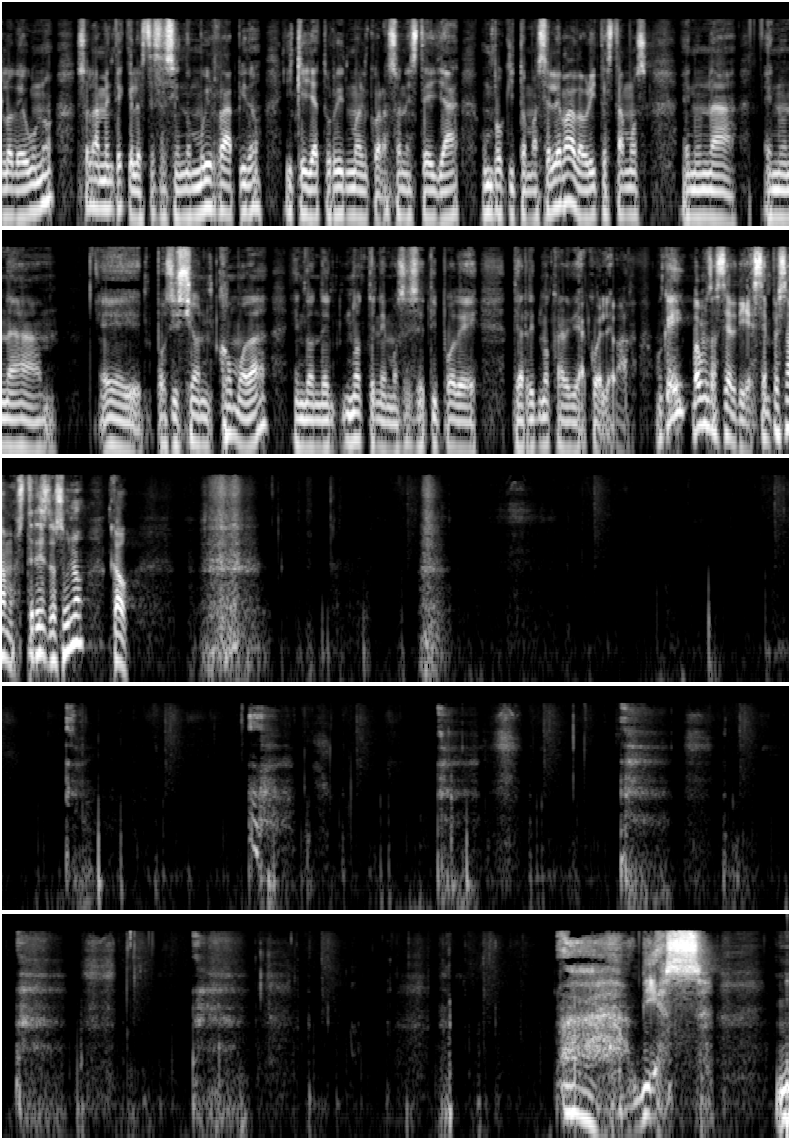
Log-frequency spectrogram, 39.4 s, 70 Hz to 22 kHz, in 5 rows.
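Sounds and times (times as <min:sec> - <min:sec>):
speech: 0:00.0 - 0:17.2, 0:17.8 - 0:18.2, 0:37.1 - 0:38.6
person breathing forcefully and quickly during exercise: 0:06.5 - 0:06.8, 0:12.7 - 0:13.0, 0:16.6 - 0:21.5, 0:27.8 - 0:36.4, 0:37.0 - 0:39.2.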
